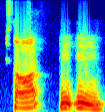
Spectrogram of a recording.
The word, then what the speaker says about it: thought: Thought. So this is different. GH, sometimes you pronounce it like a F, like cough. Oh, like tough. Throughout.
